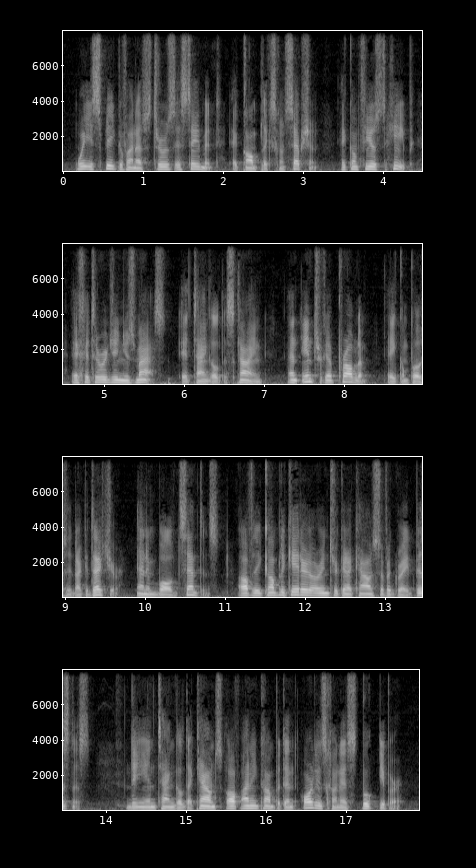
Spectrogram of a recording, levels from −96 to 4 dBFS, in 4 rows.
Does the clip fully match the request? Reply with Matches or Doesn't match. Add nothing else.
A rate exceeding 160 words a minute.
Doesn't match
